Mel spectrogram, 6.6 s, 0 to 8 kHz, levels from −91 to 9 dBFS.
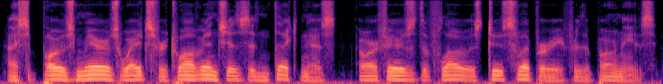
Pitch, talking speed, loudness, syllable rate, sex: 95 Hz, 170 wpm, -16 LUFS, 4.5 syllables/s, male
